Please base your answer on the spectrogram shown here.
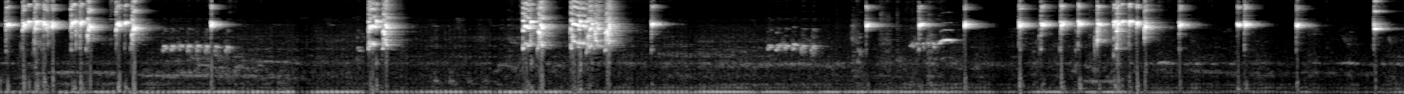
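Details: Female lovebird singing a long chattering song: bursts of dense, harsh high twittering alternate with runs of sharp single chirps, plus brief lower buzzy trills and a faint low hum beneath.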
